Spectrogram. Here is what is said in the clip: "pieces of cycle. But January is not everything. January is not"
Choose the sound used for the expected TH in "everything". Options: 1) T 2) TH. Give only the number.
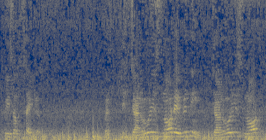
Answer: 1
